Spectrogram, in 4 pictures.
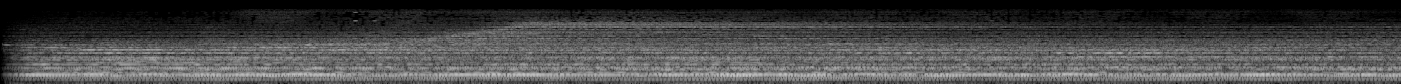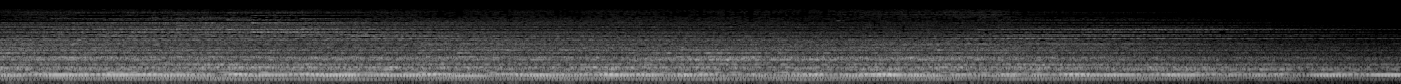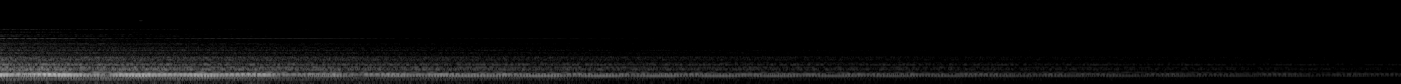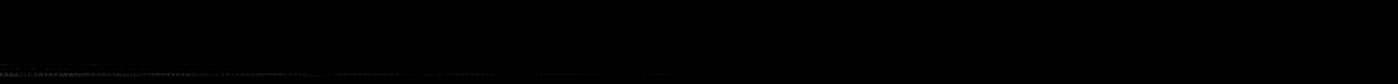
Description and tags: Weird Dimension
acapella, angelic, angels, baroque, bittersweet, choir, choral, church, cinematic, classical, Dubstep, heaven, heavenly, Lush, music, Pads, religion, religious, sing, Sound, space, synthetic, Time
